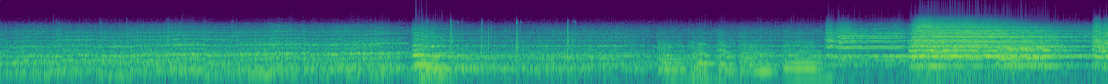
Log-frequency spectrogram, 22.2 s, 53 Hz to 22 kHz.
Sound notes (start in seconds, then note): 8.5 pickax clacks; 18.3 ominous orchestral music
